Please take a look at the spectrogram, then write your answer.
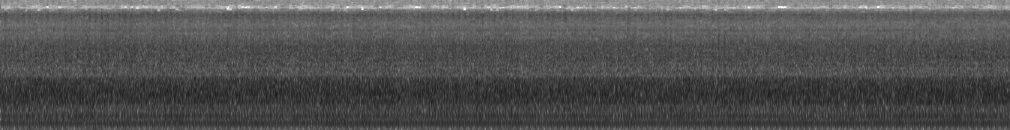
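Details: Lawn mower engine after repair, oil recently changed, initial test run with the elevator off; steady even drone, constant pitch, no knocks or misses; running fine, normal.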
